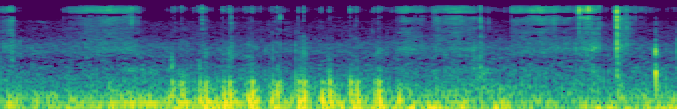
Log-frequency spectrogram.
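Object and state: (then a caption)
Dead wooden branch, solid. A fingertip taps and traces the engraved borer grooves on a weathered, solid dead wooden tree branch resting on leaf litter. It makes a quiet, irregular patter of soft, dull, low thuds and light scratchy rubs, with a faint high, steady tone underneath.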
